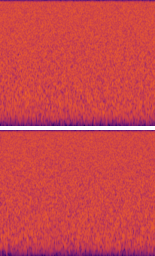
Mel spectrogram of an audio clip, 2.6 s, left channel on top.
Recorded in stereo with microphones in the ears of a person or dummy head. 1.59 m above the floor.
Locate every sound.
Only background noise.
